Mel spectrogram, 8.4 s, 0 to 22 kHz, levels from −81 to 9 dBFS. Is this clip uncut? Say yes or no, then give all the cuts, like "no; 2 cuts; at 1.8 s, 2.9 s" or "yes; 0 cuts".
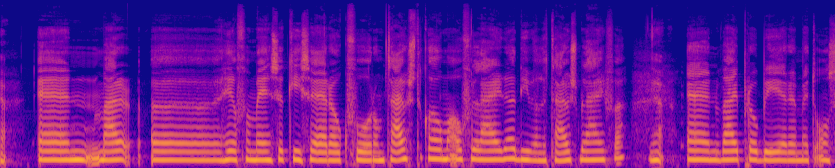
yes; 0 cuts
